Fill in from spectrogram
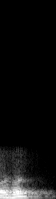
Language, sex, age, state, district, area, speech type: Assamese, male, 18-30, Assam, Sivasagar, urban, conversation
